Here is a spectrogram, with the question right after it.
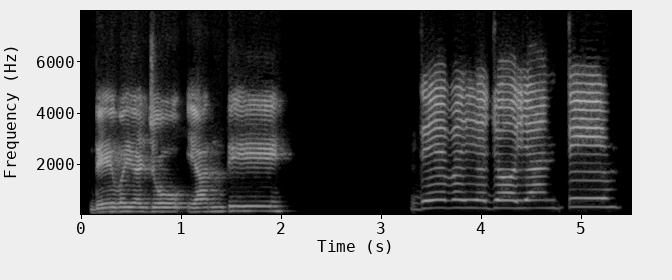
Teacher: यहाँ पर विसर्ग का ओ में परिवर्तन हो जाता है।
